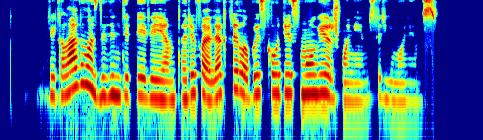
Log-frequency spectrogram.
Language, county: Lithuanian, Vilnius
